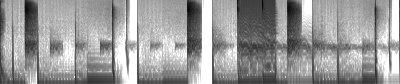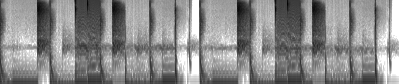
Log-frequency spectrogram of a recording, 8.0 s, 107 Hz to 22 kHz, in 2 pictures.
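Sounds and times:
modular electronica beats: 0.0s - 7.9s.

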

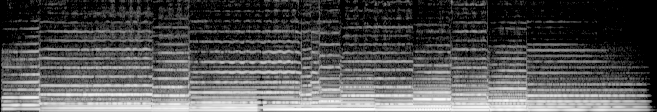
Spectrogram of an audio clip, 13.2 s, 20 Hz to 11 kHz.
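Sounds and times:
orchestral brass and woodwind arrangement in F# minor: 0.0s - 13.1s.

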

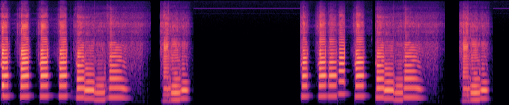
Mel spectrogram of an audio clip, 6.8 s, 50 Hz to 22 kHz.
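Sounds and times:
saxophone playing in E flat: 0.0s - 2.6s, 4.0s - 6.6s.

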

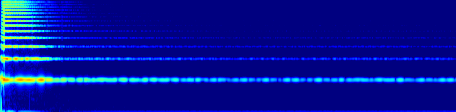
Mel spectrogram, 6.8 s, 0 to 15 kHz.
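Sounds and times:
poly brass from a JV-1080 synthesizer: 0.0s - 2.0s.

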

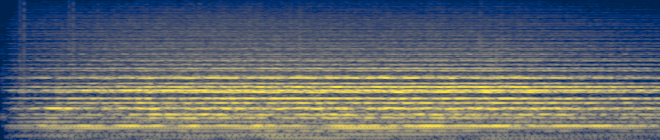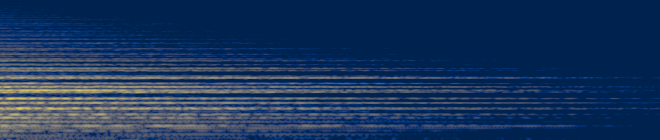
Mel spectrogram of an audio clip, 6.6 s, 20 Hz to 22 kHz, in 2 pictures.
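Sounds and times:
orchestral pads: 0.0s - 5.9s.

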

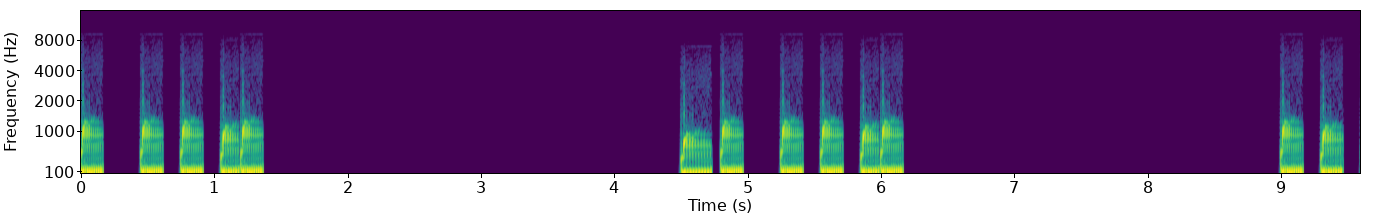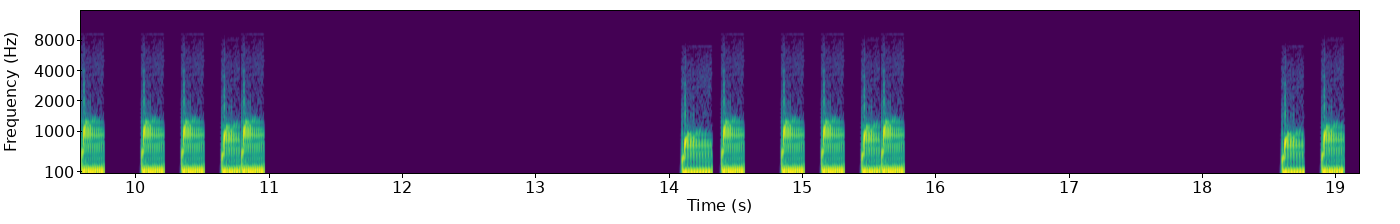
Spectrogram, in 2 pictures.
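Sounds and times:
rubber bass: 0.0s - 1.4s, 4.5s - 6.2s, 9.0s - 11.0s, 14.1s - 15.8s, 18.6s - 19.1s.

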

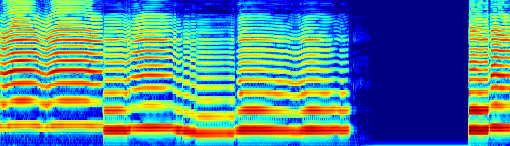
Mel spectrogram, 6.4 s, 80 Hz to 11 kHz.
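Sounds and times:
traditional jazz alto saxophone solo: 0.0s - 4.5s, 5.9s - 6.3s.

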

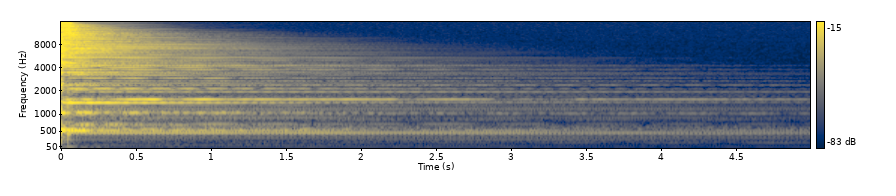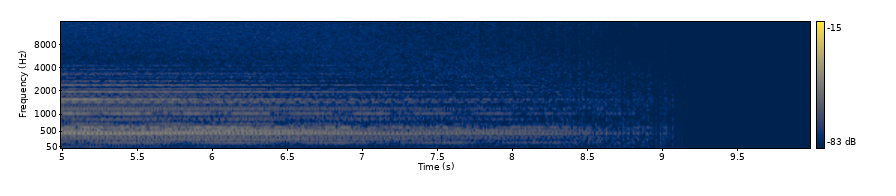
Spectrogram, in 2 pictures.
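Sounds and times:
open hi-hat cymbal: 0.0s - 1.1s.

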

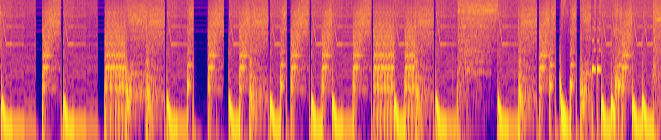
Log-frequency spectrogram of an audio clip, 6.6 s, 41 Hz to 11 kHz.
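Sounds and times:
8-bit NES chiptune IDM drum loop: 0.0s - 6.6s.

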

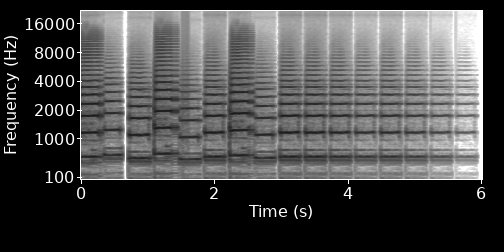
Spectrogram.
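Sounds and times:
trumpet with echo: 0.0s - 3.8s.

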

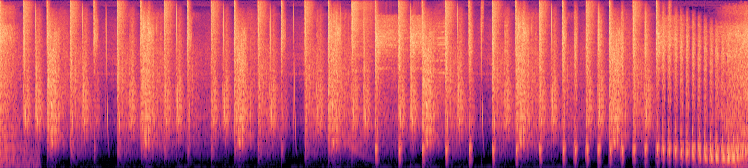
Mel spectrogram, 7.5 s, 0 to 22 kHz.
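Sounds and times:
drum loop without bass drum: 0.0s - 7.4s.

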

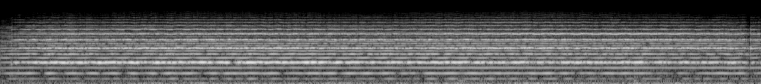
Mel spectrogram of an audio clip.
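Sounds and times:
mellotron strings note C4: 0.0s - 7.6s.

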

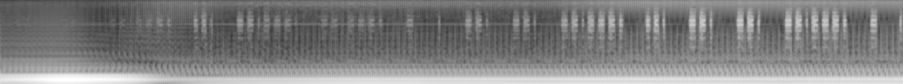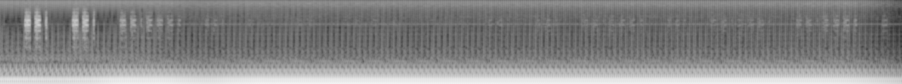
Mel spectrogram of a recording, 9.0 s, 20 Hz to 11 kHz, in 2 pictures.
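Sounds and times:
electromagnetic field noise: 0.0s - 9.0s.

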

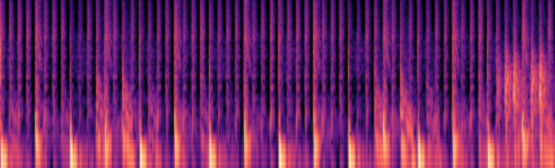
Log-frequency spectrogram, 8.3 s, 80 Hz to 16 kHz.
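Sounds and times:
lo-tech beat: 0.0s - 8.3s.

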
